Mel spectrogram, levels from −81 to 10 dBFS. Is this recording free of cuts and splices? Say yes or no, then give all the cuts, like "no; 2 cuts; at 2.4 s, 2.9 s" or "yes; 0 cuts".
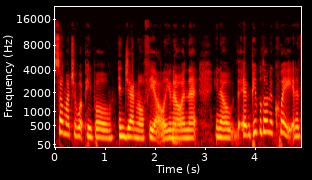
no; 1 cut; at 1.2 s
